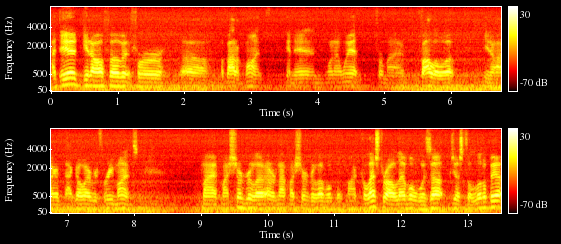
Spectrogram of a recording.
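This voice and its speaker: Over noticeable background noise, a man keeps fairly even intonation at a moderate pace while his loudness swings widely. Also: medium pitch for a man. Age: 60s. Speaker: network marketing distributor. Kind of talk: sales pitch. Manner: halting.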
